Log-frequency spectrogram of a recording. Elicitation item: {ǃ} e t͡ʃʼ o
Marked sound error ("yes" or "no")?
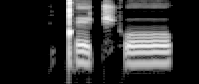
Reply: no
